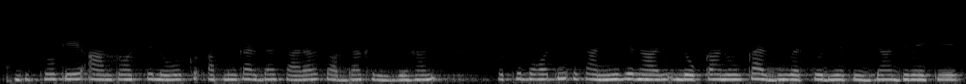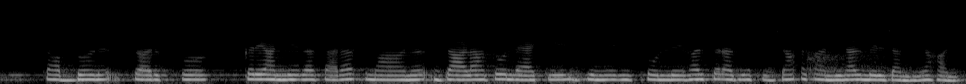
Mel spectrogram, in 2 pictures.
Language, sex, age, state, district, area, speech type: Punjabi, female, 18-30, Punjab, Fatehgarh Sahib, urban, spontaneous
